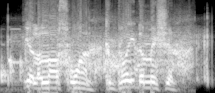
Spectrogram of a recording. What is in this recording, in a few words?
inform last alive, UK; Voiceovers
